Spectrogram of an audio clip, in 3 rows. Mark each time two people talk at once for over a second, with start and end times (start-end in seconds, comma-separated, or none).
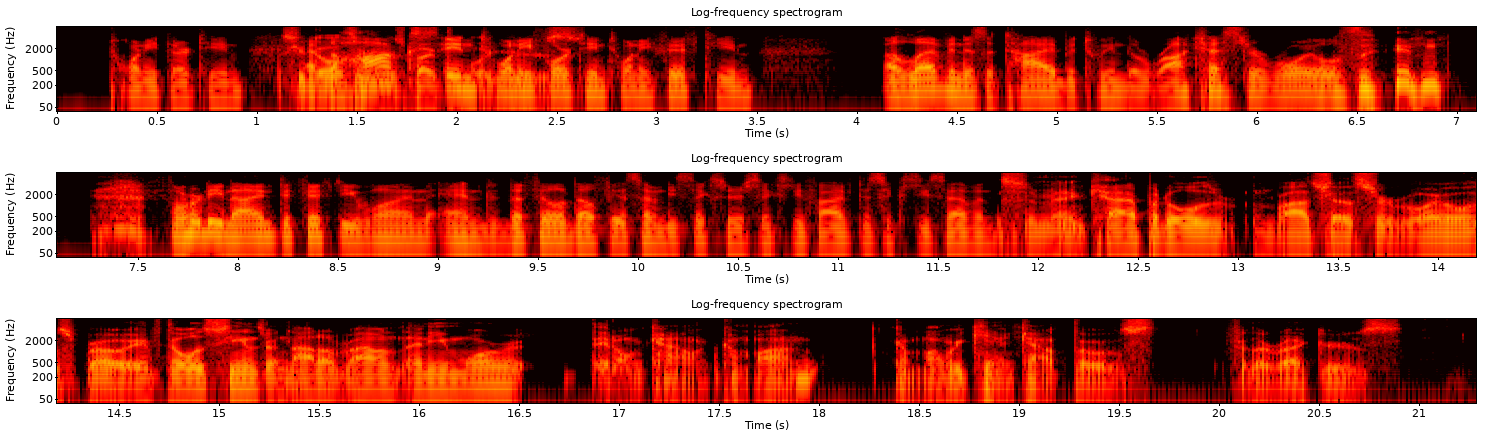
1.2-2.6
